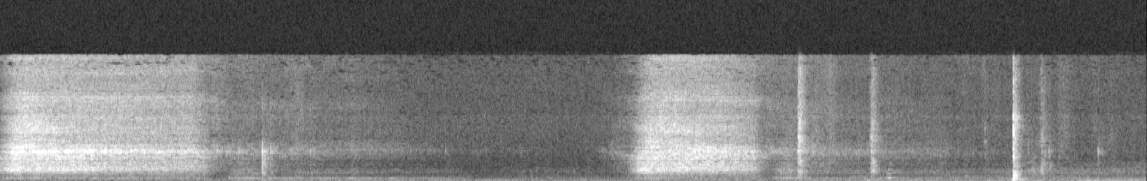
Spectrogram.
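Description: A long draw on a sub-ohm vape: air hisses through the atomizer for about a second and a half, then about five seconds in comes a shorter, forceful exhale of vapour. A few light clicks follow, one sharp click near the end the loudest of them.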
